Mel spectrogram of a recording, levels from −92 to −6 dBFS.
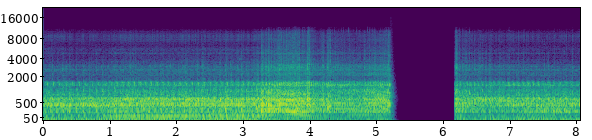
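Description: From 5.19 to 6.20 s a fading buzz decays to silence, then sound resumes 0.6 s further on, skipping material, likely a long network dropout.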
